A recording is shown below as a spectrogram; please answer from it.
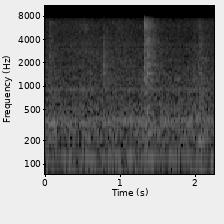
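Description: Quiet pause with low room tone and a faint short hiss, such as a breath, about a second and a half in.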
